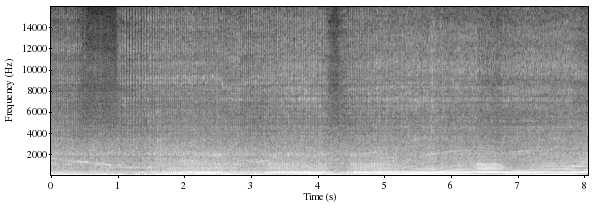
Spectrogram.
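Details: Fuel-injected motorcycle that would not idle or rev, after cleaning the throttle body sensor with carb cleaner: engine note climbs smoothly and freely under throttle with no bogging or hesitation; normal revving.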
